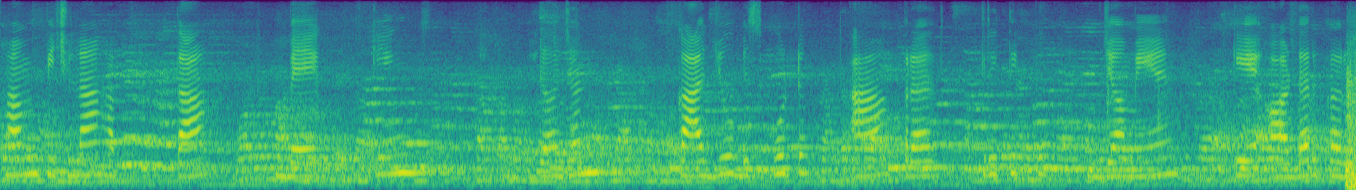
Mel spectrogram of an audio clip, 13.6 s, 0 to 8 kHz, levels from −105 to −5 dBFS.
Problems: background sounds at intervals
